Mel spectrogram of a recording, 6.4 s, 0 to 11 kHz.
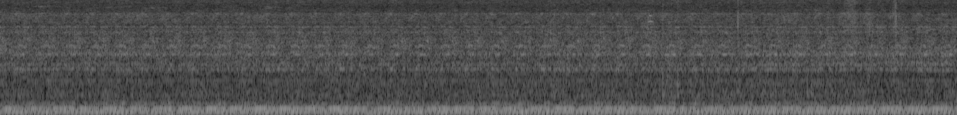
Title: bmw e90 335i idles up and down bad injectors 1 and 2 cold start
